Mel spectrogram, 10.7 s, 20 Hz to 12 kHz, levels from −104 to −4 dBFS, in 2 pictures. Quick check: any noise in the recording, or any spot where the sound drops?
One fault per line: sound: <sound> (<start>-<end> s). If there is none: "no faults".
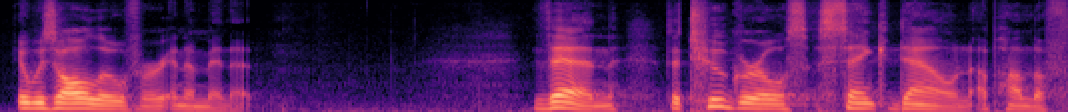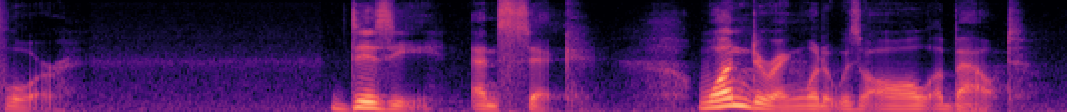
no faults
